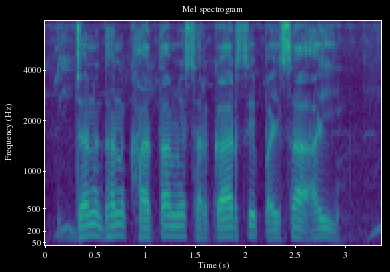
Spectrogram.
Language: Bhojpuri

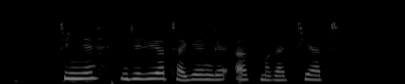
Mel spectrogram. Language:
Kalenjin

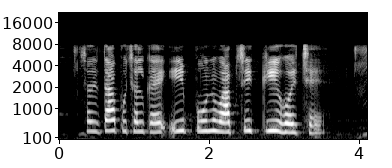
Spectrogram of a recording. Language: Maithili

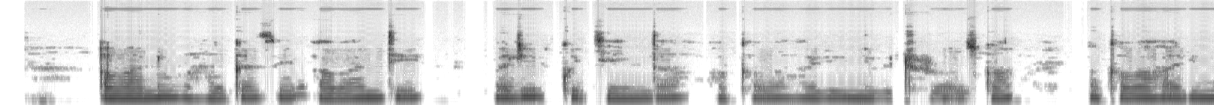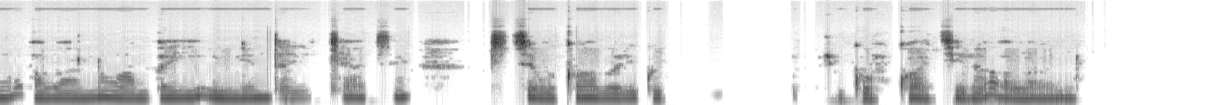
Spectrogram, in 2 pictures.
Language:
Kinyarwanda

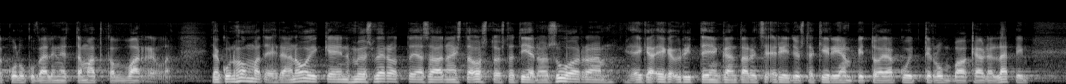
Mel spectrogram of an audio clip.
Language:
Finnish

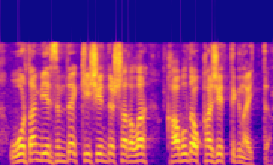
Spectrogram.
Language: Kazakh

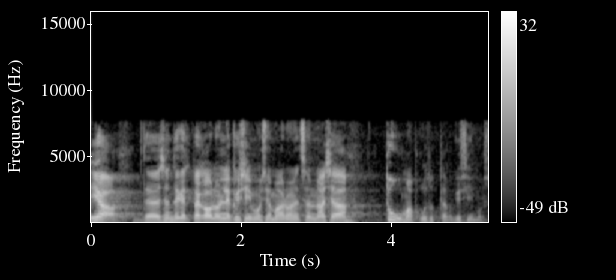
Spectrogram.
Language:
Estonian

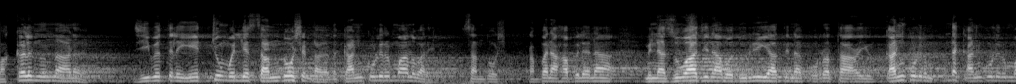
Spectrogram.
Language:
Malayalam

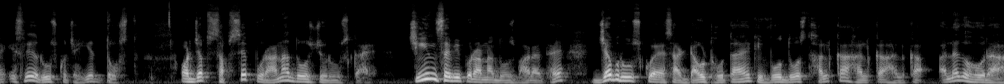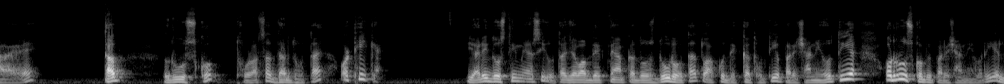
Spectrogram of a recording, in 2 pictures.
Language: Hindi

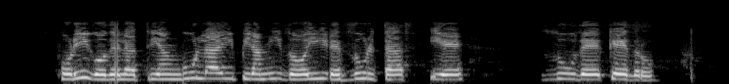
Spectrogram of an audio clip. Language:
Esperanto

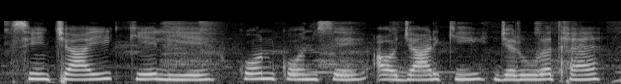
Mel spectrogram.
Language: Magahi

